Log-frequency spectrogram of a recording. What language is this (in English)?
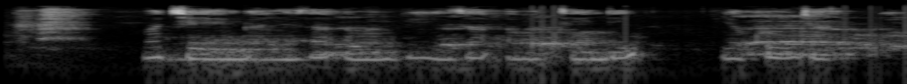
Kinyarwanda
